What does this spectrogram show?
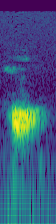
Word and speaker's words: talk: But this is really like walk, because the L is quiet. So it's like walk, right? Talk, right? This is a verb. Hawk. It's the same sound, right? But the L is silent. In English, there's a lot.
